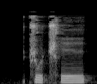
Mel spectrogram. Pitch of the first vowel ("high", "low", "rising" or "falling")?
falling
